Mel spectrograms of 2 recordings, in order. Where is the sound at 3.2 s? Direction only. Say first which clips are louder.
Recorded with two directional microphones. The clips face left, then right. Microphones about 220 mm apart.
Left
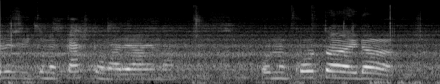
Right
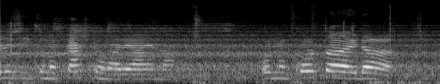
Even; 20° left (ahead or behind).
